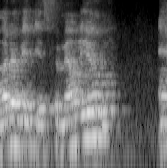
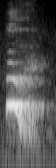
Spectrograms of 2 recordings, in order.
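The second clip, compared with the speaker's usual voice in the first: breathy whew after a workout; relieved exhale; 6 dB louder than usual. Real, not acted. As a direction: blow out a loud relieved whew.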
